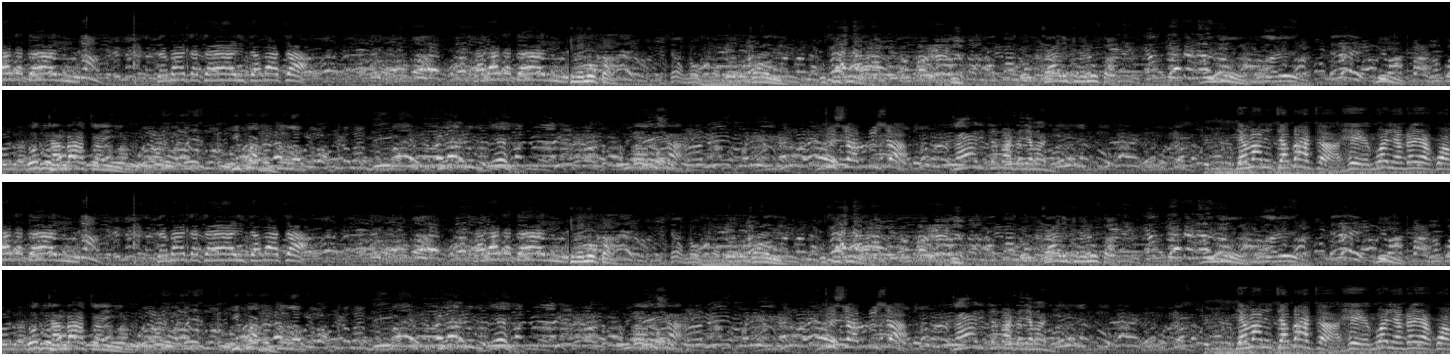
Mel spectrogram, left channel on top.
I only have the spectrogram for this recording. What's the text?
tayari, Tabata tayari, Tabata tayari, kimenuka tayari, usishike tayari, kimenuka mwingine Tabata hii iko rudisha tayari, Tabata jamani, Tabata ngoja angalia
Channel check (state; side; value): identical; both; correlation 1.00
